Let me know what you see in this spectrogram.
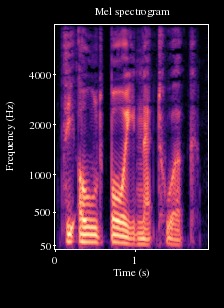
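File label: "old boy network", British English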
